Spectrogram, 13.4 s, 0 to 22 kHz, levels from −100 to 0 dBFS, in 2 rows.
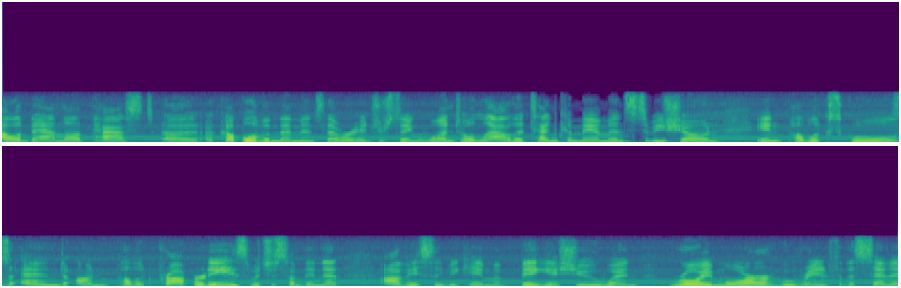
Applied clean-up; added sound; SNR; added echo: none; Drill; 20 dB; none.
